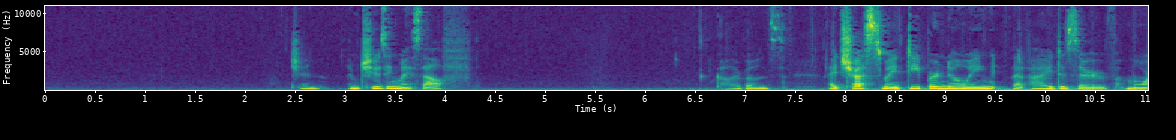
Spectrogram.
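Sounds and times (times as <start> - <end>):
faint low hum: 0.0 - 11.0
woman speaking: 2.4 - 4.3, 6.6 - 11.0.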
